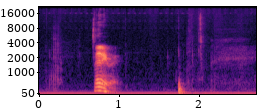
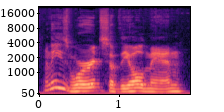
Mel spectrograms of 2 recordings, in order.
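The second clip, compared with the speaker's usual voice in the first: ordinary delivery, nothing marked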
